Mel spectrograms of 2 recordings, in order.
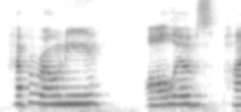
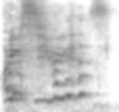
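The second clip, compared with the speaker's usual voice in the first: high, slow disbelief; shocked; 9 semitones higher, slower than usual. Real, not acted. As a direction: react to someone retching. Friend reacts to the retching.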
